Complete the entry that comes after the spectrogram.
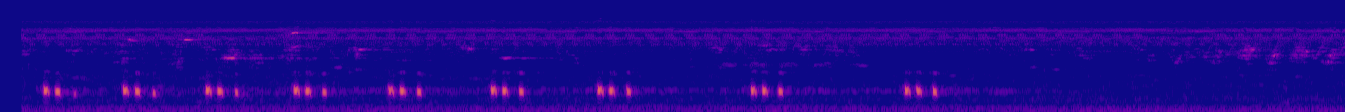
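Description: A bird calling nine times in a regular series, each call a quick run of three clipped notes, the calls spacing out a little and stopping about seven seconds in. A steady, high, finely pulsing insect drone runs beneath.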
